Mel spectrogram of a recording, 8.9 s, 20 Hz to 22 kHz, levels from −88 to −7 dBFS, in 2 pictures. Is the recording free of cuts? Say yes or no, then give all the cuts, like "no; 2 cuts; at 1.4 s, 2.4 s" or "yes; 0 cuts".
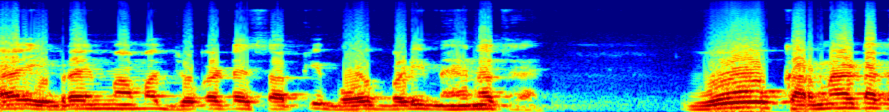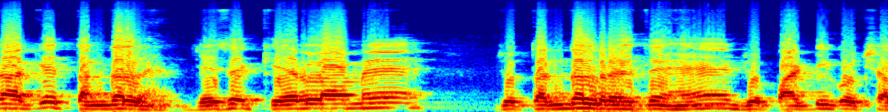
yes; 0 cuts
